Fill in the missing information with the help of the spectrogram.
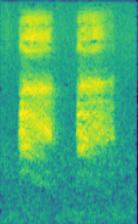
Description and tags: A raven cry.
